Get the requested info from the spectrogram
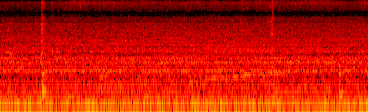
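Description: Steady low hum of a portable induction cooktop running under a pan of simmering sauce, with a light click about a second in.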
